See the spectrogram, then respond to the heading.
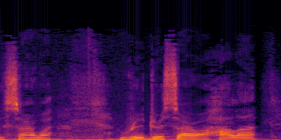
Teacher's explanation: in Sanskrit it would be Sarva with a V, but the Tibetans pronounce it with the W, Sarva. Rudra Sarva Hala, that's the flesh and blood of the liberated Rudras of dualistic grasping.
